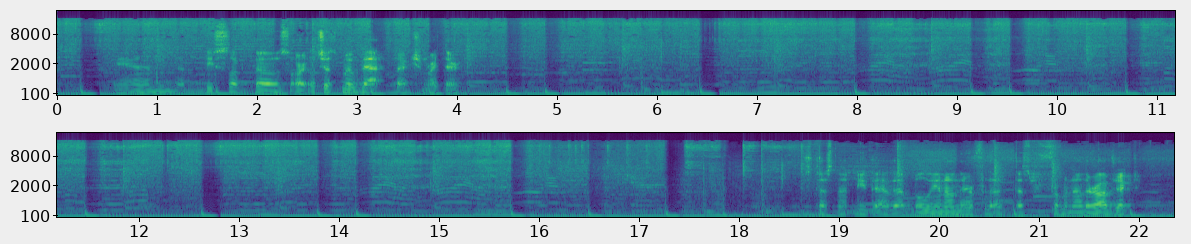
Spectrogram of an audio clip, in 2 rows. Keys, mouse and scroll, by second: 0.7 alt+shift+click, 1.2 middle click, 1.7 middle click, 3.4-5.0 drag, 6.6-9.9 drag, 9.9 scroll up 1, 9.9 middle click, 10.9 alt+h, 12.1 middle click, 12.5 middle click, 12.9 Tab, 13.4 click, 13.7-15.8 middle drag, 16.6 click, 17.6 right click, 18.5 click, 19.1-21.5 drag, 22.0 click, 22.2-22.3 middle drag.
